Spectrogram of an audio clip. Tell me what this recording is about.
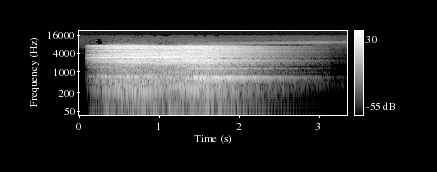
Future Metal Motion
A Sci-Fi sound effect. Perfect for app games and film design.Sony PCM-M10 recorder, Sonar X1 software.
effect, free, future, futuristic, fx, metal, metallic, motion, move, noise, robot, robotic, science-fiction, scifi, sf, sfx, sound, sound-design, sounddesign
